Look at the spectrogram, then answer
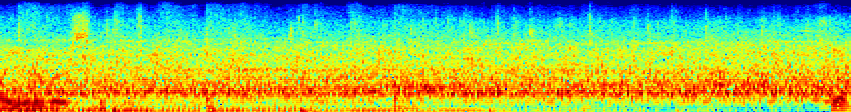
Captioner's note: cheering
